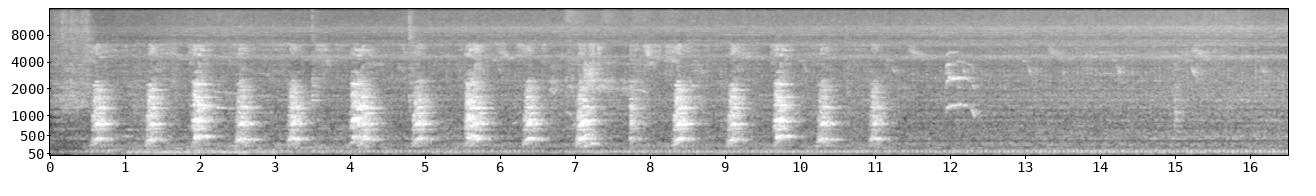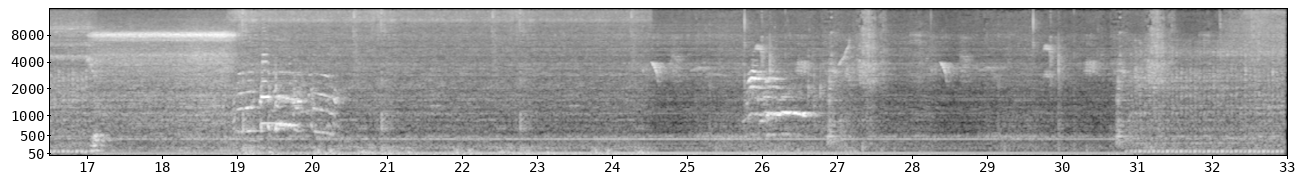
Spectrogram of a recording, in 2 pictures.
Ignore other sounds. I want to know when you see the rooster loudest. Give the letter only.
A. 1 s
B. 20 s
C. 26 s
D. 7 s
B.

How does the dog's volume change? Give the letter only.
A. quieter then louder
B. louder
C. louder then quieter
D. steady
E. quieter
D.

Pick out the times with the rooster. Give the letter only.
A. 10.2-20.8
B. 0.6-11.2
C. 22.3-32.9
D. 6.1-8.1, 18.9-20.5
D.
